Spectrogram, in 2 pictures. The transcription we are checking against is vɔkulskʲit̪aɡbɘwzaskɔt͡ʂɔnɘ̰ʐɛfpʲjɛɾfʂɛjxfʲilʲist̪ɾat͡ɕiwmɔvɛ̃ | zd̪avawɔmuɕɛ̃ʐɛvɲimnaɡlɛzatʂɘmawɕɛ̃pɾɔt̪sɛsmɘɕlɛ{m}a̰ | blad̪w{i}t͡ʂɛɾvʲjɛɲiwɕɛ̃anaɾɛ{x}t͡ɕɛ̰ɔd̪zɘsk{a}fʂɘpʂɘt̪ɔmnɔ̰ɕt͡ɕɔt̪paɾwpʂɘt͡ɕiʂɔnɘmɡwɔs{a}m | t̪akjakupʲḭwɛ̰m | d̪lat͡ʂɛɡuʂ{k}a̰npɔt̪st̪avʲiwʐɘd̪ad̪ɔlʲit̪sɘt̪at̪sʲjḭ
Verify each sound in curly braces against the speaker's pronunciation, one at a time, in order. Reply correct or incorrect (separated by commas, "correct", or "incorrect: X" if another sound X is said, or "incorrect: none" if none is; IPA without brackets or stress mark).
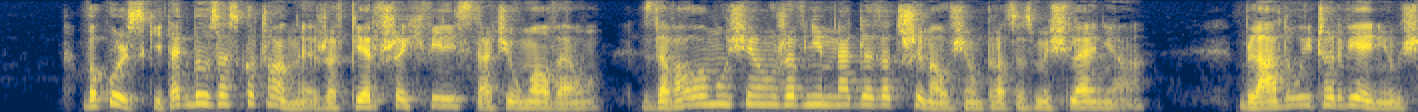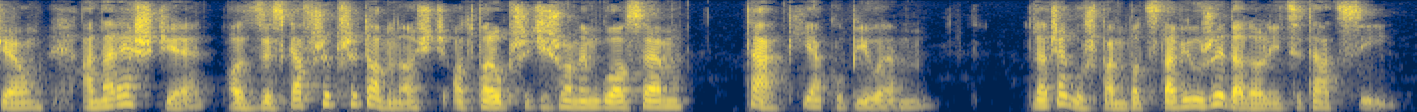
incorrect: ɲ, correct, incorrect: ʂ, correct, incorrect: ɛ, incorrect: p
